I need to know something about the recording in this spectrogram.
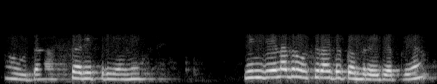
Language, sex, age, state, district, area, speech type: Kannada, female, 18-30, Karnataka, Tumkur, rural, conversation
